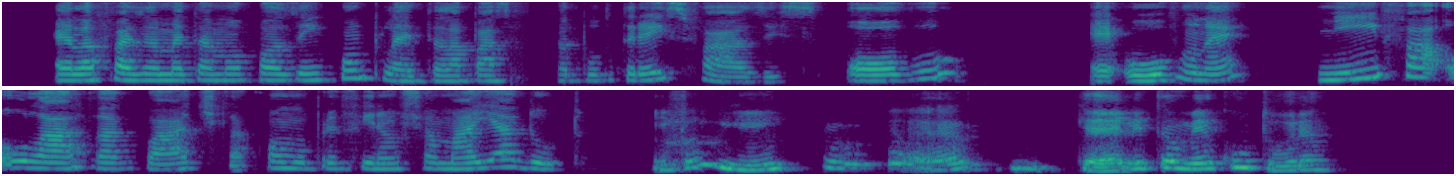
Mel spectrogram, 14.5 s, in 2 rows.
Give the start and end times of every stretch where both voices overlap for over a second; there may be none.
none

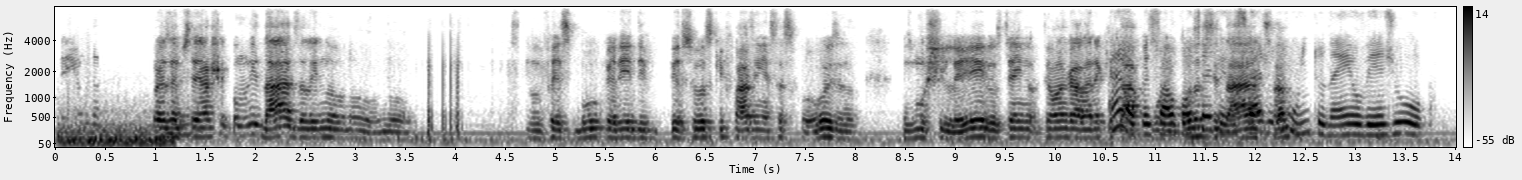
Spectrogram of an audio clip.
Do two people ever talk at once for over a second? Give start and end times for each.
10.5-12.4

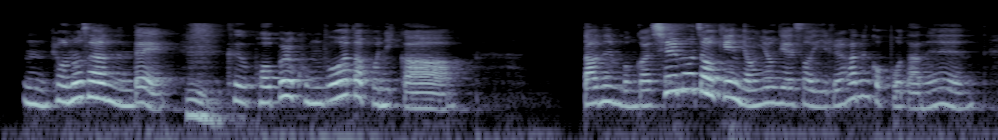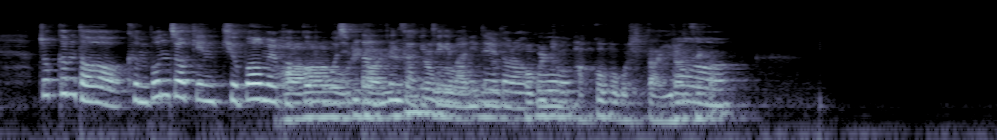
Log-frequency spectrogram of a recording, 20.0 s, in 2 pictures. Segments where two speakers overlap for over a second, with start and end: 12.7-15.7

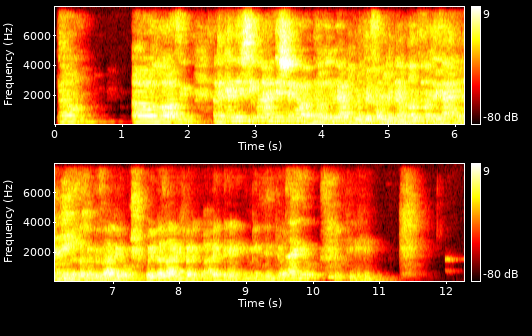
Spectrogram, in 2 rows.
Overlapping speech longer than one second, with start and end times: 3.4-6.5

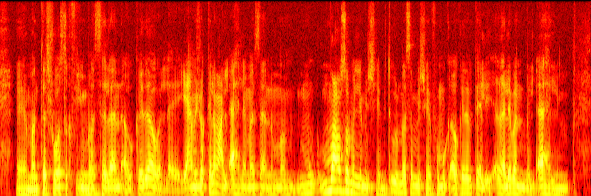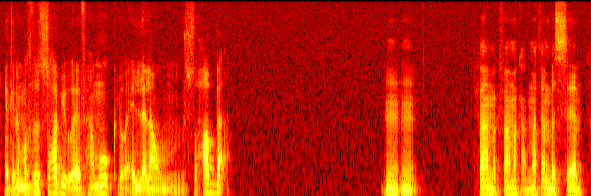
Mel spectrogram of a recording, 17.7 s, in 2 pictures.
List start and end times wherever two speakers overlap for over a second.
none

